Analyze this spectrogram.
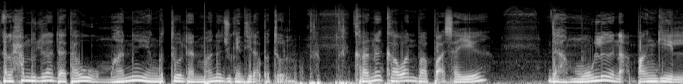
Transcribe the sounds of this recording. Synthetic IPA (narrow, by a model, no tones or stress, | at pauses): ʔalhamdulilːahdaht̪aumãnə̃jaŋbət̪ʊldanmanãd͡ʒuɡajnt̪idaʔbət̪ʊ̰lkəɾanãkawanbapa̰ʔsajə | dahmũlənã̰ʔpaŋɡɪl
